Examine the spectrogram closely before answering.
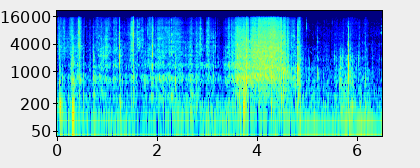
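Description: Packet of cornstarch handled over a bowl: light clicks and taps, then a burst of crinkling rustle about three and a half seconds in that lasts about a second, as the cornstarch is tipped in.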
